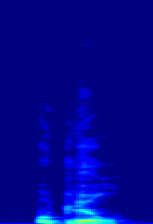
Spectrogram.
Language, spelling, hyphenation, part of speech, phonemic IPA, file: Dutch, oetlul, oet‧lul, noun, /ˈut.lʏl/, Nl-oetlul.ogg
- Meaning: dumbass, tool, nincompoop, dipshit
